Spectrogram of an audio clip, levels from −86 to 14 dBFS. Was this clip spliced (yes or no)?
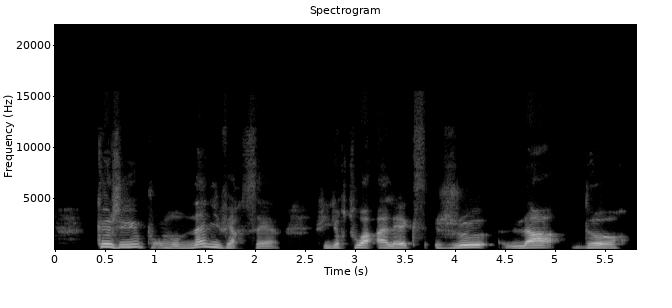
no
